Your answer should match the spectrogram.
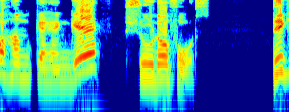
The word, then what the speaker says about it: pseudo: तो उस फोर्स को हम कहेंगे सूडो फोर्स। कौन सा फोर्स? सूडो force. इसका स्पेलिंग है PSEUDO, सूडो फोर्स।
